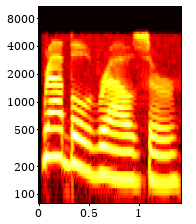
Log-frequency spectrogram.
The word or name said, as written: rabble-rouser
